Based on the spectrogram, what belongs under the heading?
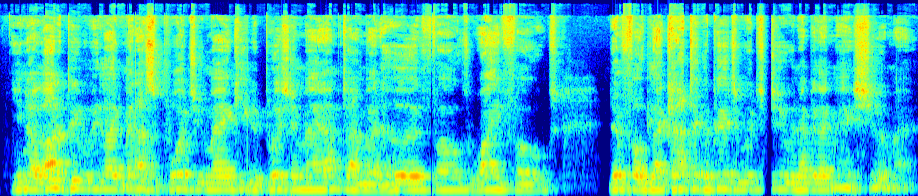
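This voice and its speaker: A man's voice: mid-range voice, fairly bright tone, recorded from a distance. A man from Nashville with a Southern accent, talking casually in a podcast monologue, dropping "man" and "you know" through his sentences. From Nashville, Tennessee. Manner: laid-back, repeats "man" and "you know what I mean". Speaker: podcast host. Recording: very echoey room, off-mic.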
